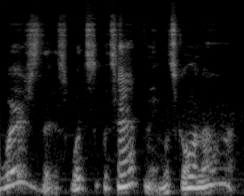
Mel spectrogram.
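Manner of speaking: high, soft, lost questioning; bewildered alarm. Retold or imitated. Alone in his office, he wonders aloud about sudden sadness, bewildered and high. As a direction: ask it like something is creeping up on you.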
